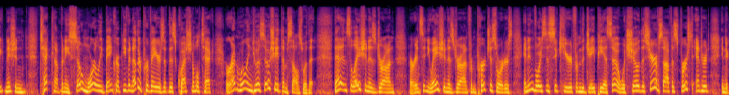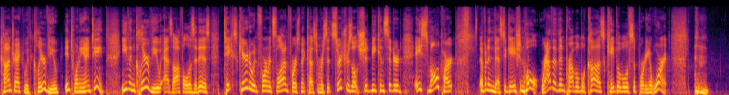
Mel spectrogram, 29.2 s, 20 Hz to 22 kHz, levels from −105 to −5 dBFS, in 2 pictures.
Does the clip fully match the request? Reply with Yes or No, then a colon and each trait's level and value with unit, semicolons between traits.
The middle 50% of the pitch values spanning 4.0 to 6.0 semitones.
Yes: average, 4.9 semitones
